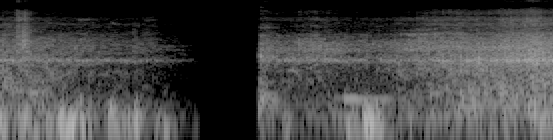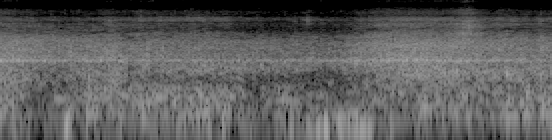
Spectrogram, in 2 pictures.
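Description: Beach ambience: waves washing on the shore and wind on the microphone, with a faint steady high tone underneath. The sound cuts out for a moment about a second in, then comes back.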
